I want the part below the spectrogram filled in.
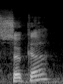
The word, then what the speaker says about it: Sukkah: This first one is Sukkah City. That is, I'm pronouncing it correct. Sukkah.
